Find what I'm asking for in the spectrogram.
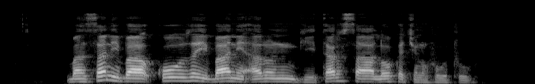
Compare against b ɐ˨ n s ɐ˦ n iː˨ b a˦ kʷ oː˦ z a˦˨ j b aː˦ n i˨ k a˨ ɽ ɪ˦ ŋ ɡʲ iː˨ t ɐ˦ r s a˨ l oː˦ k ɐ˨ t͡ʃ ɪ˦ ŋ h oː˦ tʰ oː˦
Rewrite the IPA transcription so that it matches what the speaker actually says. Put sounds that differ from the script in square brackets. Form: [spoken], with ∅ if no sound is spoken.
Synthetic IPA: b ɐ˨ n s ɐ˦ n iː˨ b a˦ kʷ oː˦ z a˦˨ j b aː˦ n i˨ [ʔ] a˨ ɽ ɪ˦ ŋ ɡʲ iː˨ t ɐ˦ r s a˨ l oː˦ k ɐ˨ t͡ʃ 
